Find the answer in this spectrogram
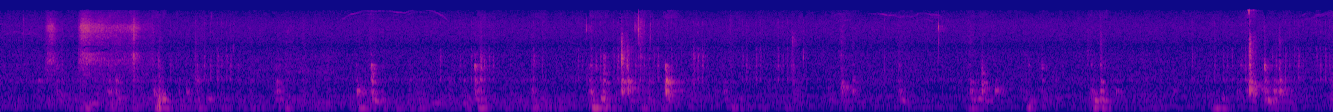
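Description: Faint, irregular small clicks and scrapes of a butterfly screw being turned by hand into a threaded speaker-mounting bracket, many turns in a row.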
